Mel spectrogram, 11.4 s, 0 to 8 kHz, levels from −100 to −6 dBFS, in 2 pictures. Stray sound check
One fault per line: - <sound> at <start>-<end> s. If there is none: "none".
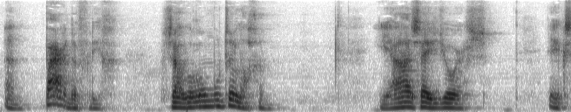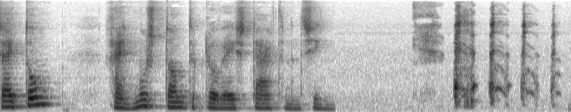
- cough at 9.8-11.3 s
